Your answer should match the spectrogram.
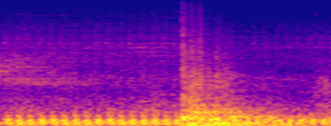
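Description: Motorcycle engine idling with a steady, rapid low pulse, with a brief rush of noise a little over a second in.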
